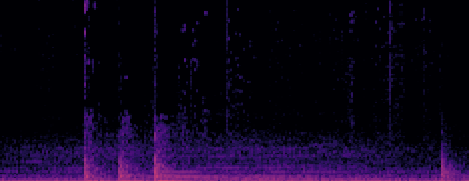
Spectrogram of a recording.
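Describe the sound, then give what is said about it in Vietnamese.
Knocking on a room door: three sharp raps in quick succession, then a single further knock after a pause, over a low steady hum. “Bất chợt phía cửa phòng vang lên tiếng gõ cửa.”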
